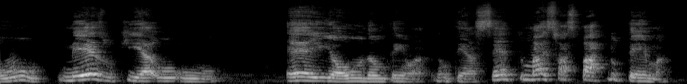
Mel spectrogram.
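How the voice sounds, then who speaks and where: A man teaching a grammar lesson, patiently repeating words slowly so the viewer can say them back. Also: a little high, reverberant. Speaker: Tupi language teacher.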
